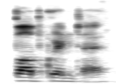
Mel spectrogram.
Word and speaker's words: Grindr: Now, you said that you used an app called Grindr. Is that, am I pronouncing it correctly? – Yes, it's Bob Grindr.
